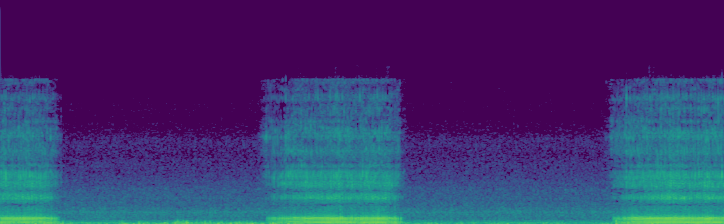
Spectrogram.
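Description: Loud, rattling snores on each breath in, about every three to four seconds, with quieter breaths out between them.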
